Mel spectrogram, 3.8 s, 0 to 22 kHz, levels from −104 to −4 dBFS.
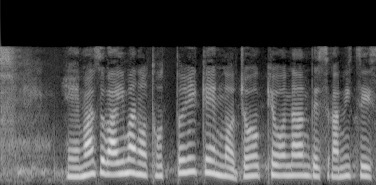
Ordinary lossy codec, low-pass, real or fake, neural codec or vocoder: none; none; fake; codec, 16 kHz, 2 kbps, FreqCodec, larger model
